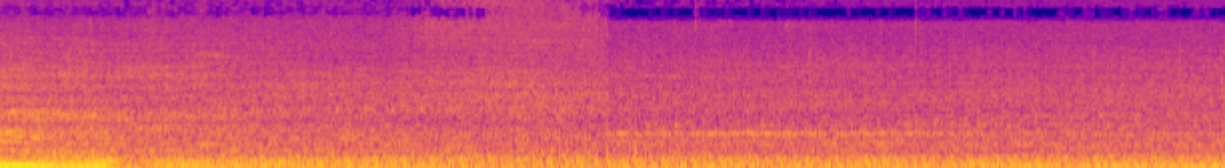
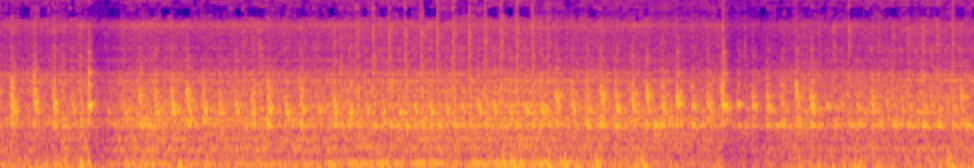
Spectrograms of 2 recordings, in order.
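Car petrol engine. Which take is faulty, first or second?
second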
